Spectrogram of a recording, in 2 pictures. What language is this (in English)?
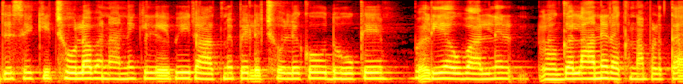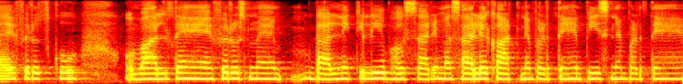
Hindi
